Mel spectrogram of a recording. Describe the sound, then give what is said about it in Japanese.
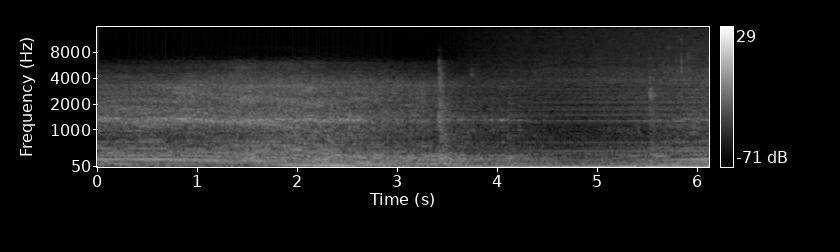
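A small newspaper delivery motorbike engine hums past, its low rumble swelling louder toward the end, with no voices present. “新聞配達のバイクが通る音ってさ、なんかいいよね。”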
